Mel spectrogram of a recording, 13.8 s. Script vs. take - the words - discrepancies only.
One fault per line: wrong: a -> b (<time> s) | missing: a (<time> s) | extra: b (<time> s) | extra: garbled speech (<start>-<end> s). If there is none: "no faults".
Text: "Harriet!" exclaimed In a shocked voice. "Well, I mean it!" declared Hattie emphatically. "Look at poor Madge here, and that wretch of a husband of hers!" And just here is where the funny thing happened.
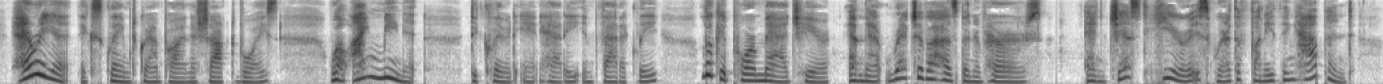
extra: Grandpa (1.4 s)
extra: Aunt (5.2 s)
